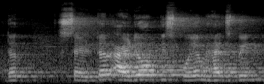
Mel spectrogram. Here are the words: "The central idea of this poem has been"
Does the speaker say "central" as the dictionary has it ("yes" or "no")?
no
